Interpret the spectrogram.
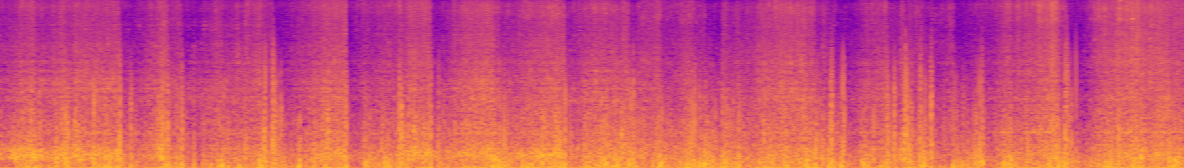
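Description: Passenger train running at speed, heard from on board: a steady rumble of wheels on the rails with irregular knocks, and wind buffeting the microphone.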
